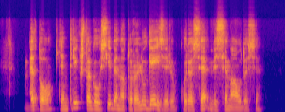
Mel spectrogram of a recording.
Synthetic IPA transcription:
bʲɛt̪oːt̪ʲɛnt̪ʲɾʲiːkʃt̪ɐɡɐʊsʲiːbʲeːnɐt̪ʊɾɐlʲuːɡʲɛɪzʲɛɾʲukʊɾʲoːsʲɛʋʲɪsʲɪmɑˑʊd̪oːsʲɪ

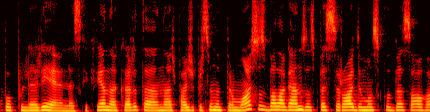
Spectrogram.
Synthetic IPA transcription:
poːpʊlʲɛɾʲeːjɛnʲɛskʲiɛkʋʲiɛnɐkɐrt̪ɑnʊɐʃpɑːʋʲɪzʲd͡ʒʲʊɪpʲɾʲɪsʲɪmʲɛnʊpʲɪɾmuɔsʲʊs̬bɐlˠɐɡɑnzoːspɐsʲɪɾoːd̪ʲɪmʊsklˠʊbʲesoːɣo

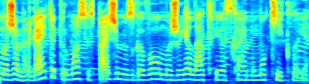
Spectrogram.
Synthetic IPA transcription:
mɐʒɐmʲɛɾɡɐɪt̪ʲɛpʲɪɾmuɔsʲʊspɑ̰ːʒʲeːmʲʊs̬ɡɐʋɐʊmɐʒoːjɛlˠɑːt̪ʲʋʲɪjoːskɐɪmoːmoːkʲiːklˠo̰ːjɛ̰

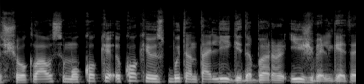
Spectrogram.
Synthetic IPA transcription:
sʃʲuɔklˠɐʊsʲɪmʊkoːkʲɛkoːkʲɛjuːsbuːt̪ʲɛnt̪t̪ɑːlʲiːɡʲid̪ɐbɐɾiːʒʲʋʲɛlʲɡʲeːt̪ʲɛ

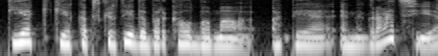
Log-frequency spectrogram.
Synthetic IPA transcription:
t̪ʲiɛkkʲiɛkɐpskɾʲɪt̪ɐɪd̪ɐbɐrkɐlˠbɐmɐɑpʲiɛɛmʲɪɡɾɑːt͡s̪ʲɪjɛ

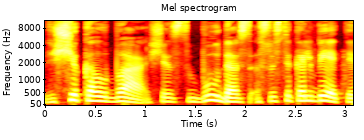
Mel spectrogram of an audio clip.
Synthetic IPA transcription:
ʃʲɪkɐlˠbɐʃʲɪsbuːd̪ɐssʊsʲɪkɐlʲbʲeːt̪ʲɪ

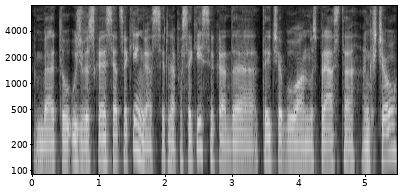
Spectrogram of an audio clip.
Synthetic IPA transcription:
bʲɛt̪ʊʃʋʲɪskɐɪsʲɪɐt̪sɐkʲiŋɡɐsɪɾnʲɛpɐsɐkʲiːsʲɪkɐt̪t̪ɐɪt͡ʃʲɛbʊʋoːnʊsʲpʲɾʲæːst̪ɐɐŋksʲt͡ʃʲɛʊ

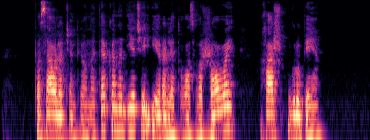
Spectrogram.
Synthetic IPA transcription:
pɐsɑˑʊlʲoːt͡ʃʲɛmʲpʲɪɔnɐt̪ʲɛkɐnɐd̪ʲiɛt͡ʃʲɛɪʔiːɾɐlʲiɛt̪ʊʋoːsʋɐɾʒoːʋɐɪ | ɣɑʃɡɾʊpʲeːjɛ

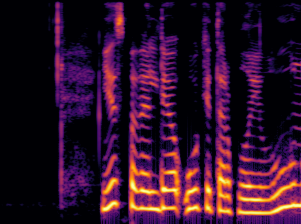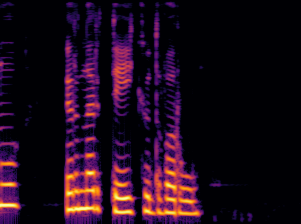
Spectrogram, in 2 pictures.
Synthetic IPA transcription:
jɪspɐʋʲɛlʲd̪ʲeːjoːʔuːkʲɪt̪ɐɾplˠɐɪlˠuːnuː | ɪɾnɐɾʲt̪ʲɛɪkʲuːd̪ʋɐɾuː

